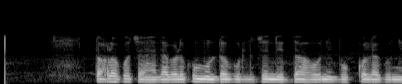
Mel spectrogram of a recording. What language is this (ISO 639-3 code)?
ori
